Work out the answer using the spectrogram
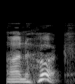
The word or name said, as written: unhook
